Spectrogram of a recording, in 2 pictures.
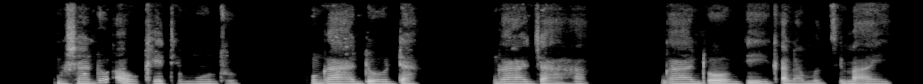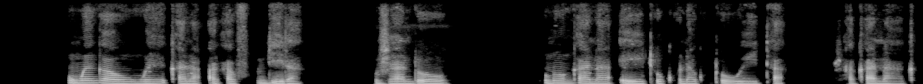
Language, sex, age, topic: Ndau, female, 36-49, education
